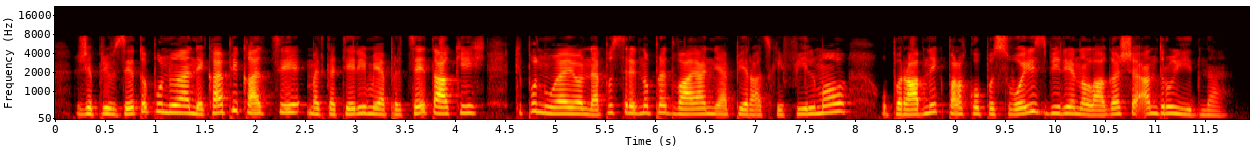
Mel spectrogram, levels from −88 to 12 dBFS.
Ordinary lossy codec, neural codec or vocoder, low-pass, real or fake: none; none; 7.2 kHz; real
